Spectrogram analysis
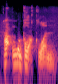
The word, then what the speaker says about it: McLaughlin: win what was that you have to say his name mclaughlin you have to put some emphasis in it yeah so like i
